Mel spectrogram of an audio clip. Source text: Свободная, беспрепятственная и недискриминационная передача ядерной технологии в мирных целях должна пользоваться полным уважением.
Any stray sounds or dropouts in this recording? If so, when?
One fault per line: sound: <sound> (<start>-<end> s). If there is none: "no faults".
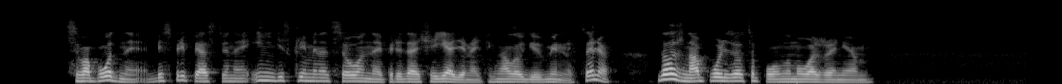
no faults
